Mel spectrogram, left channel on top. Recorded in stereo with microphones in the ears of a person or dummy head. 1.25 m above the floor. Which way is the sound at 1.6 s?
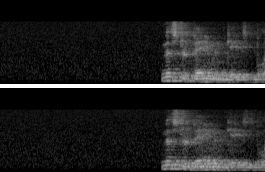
25° left (ahead or behind).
